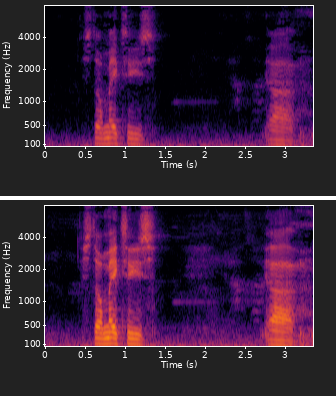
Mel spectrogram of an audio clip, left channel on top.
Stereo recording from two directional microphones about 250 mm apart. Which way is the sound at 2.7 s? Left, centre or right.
Right.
